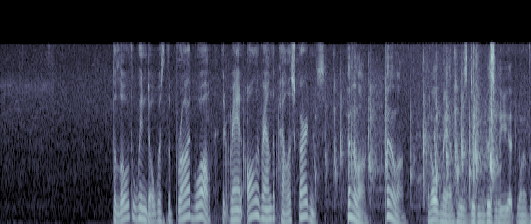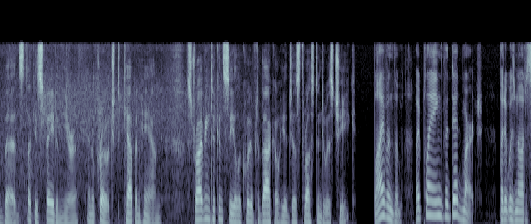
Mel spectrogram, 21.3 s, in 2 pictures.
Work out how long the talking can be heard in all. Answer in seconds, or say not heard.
19 s.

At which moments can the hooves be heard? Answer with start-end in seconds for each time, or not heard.
2.5-10.1.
